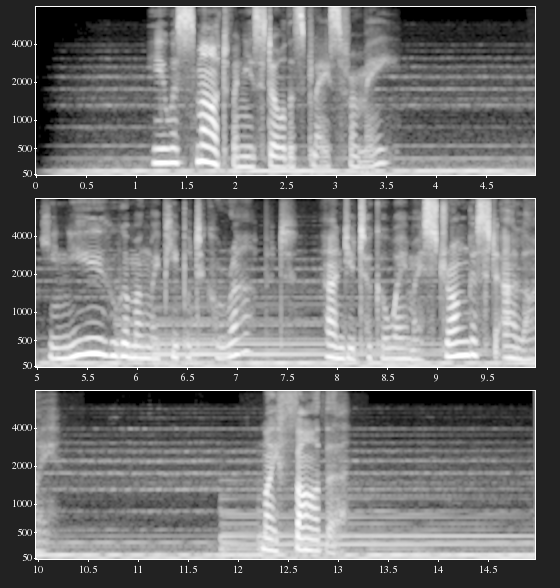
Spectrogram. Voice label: female German English with slight German accent gaming compilation; Devine Voices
